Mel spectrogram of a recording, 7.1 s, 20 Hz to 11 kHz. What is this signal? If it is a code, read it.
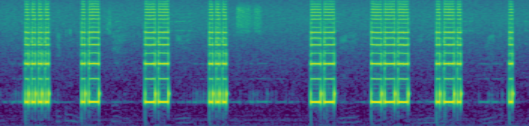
Morse code, heard as a keyed tone, about 27 wpm, spaced as for 13 wpm, 650 Hz. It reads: HAMS MORE
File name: ham radio / CodeQuick / Code Quick 09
